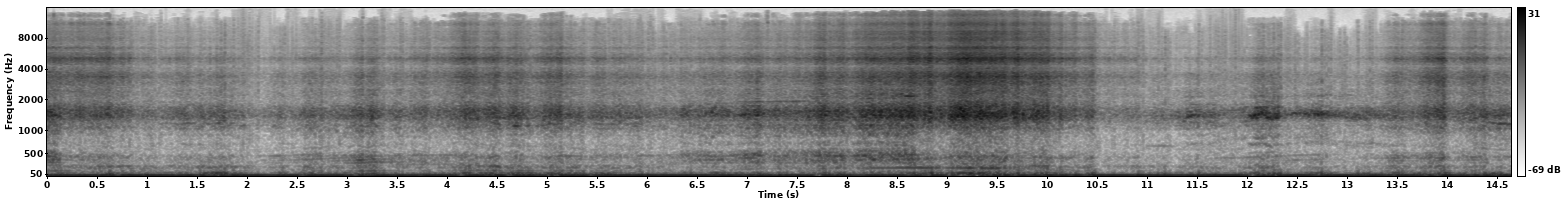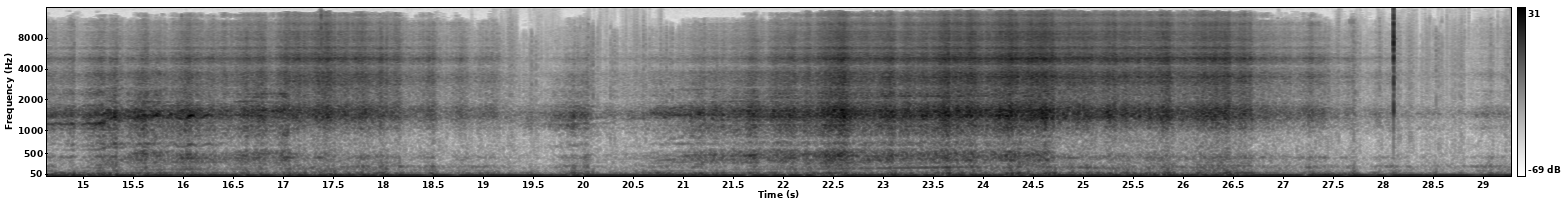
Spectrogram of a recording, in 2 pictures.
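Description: Renault Megane RS 265 Trophy's turbocharged 2.0-litre four-cylinder driven hard around a tight track, swelling louder in three spells of acceleration, about eight, fifteen and twenty-two seconds in. Heard from outside on the car's flank, with heavy wind rumble on the microphone under it.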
